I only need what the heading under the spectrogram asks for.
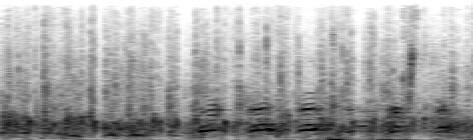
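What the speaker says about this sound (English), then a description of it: "Clap your hands if you do not have kids" Comedy club audience clapping on cue during a stand-up set, a dense, steady wash of applause throughout with crowd murmur beneath.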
